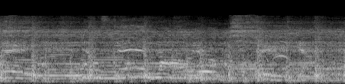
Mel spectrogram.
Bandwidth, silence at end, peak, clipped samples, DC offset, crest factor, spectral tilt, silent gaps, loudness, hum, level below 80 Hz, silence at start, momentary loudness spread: 10.5 kHz; 0 s; -6 dBFS; under 0.1%; under 0.1%; 12 dB; -4 dB/octave; none; -18 LUFS; none; -58 dBFS; 0 s; 3 LU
